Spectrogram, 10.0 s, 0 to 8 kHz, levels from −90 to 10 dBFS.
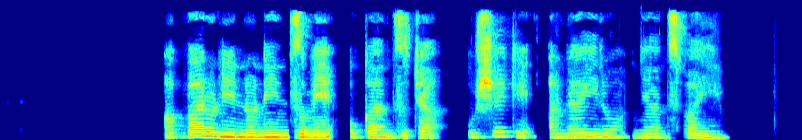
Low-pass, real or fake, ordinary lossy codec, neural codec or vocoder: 7.2 kHz; fake; AAC, 32 kbps; vocoder, 44.1 kHz, 128 mel bands, Pupu-Vocoder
